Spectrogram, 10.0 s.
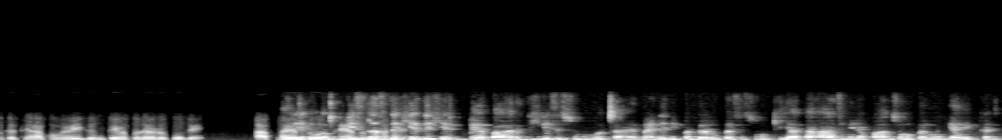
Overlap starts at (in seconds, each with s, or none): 2.8 s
